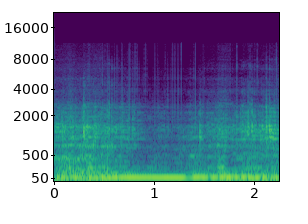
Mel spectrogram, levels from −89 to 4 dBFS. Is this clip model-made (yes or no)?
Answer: yes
